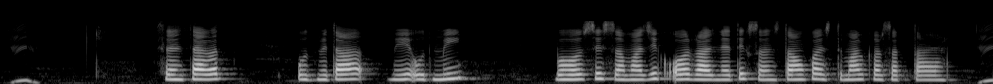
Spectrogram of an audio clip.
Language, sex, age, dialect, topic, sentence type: Hindi, female, 18-24, Kanauji Braj Bhasha, banking, statement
